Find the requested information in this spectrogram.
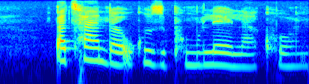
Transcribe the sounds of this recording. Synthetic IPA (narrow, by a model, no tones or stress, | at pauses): ɓatʰandʱaṵkʼuzipʰumulɛlakʰɔːna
